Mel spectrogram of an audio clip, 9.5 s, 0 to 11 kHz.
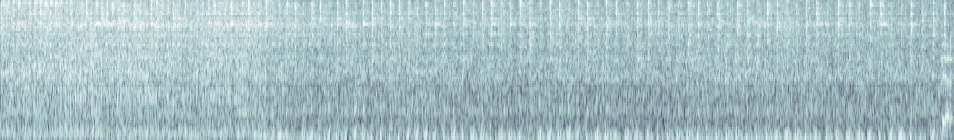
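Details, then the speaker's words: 1985 Honda ATC250SX three-wheeler single-cylinder idling after valves checked in spec and cam chain tightened: quick even top-end tick keeping pace with the engine, fading at higher revs; loose cam/timing chain suspected. "doesn't sound too bad once you rev it up quite a bit it kind of goes away and that's another indication that it is the cam chain there"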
